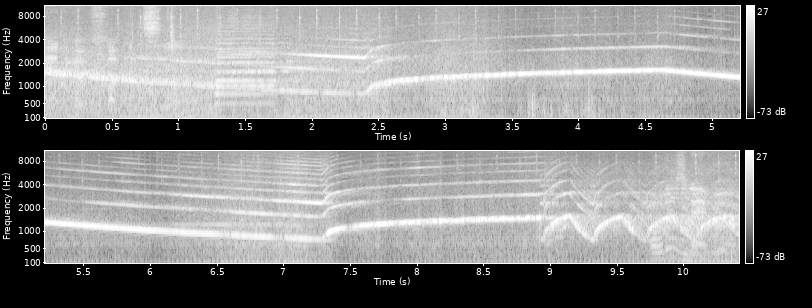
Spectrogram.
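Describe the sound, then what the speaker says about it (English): An ambulance siren sweeps loudly past at close range, its wailing tone rising and falling in long glides before switching to a faster yelp, over steady road noise. "Oh, it is an ambulance, I told you."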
